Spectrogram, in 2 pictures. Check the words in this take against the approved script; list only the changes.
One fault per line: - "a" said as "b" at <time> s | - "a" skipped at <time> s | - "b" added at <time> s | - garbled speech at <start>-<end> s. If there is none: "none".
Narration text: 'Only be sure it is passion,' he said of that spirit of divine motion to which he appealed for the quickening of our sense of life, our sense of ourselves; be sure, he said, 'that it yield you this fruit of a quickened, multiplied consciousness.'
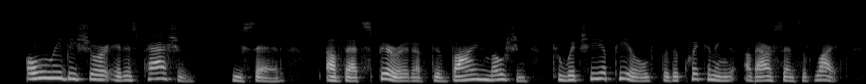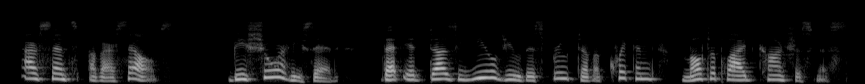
- "does" added at 12.9 s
